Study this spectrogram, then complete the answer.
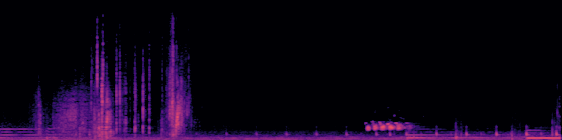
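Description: A barn swallow in What Remains of Edith Finch chirps outside a window near her nest. A few short bright chirps come through, with some crunching and a soft rustle, over a faint, still background.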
